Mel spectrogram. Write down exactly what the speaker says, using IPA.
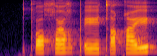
tʼ ɔ χ œ ʁ pʼ eː tʼ a q e

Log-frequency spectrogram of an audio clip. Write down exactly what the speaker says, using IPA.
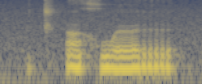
t͡ʃʼ ə̃ x w ø r

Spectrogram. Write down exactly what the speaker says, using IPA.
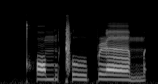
kʰ ɔ m ǁ u p ɭ ɛ m

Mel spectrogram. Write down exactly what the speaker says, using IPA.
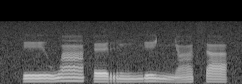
eː˨ w ã˦ | ɛ˨ r ĩ˨ ŋ e˦ ɲ ã˨˦ s a˦

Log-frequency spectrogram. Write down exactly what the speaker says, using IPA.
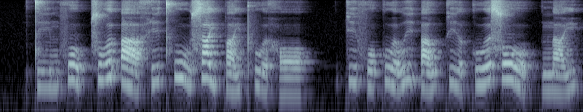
t̪ iː˩ m f oː˥˨ p̚ s u˧˥ ə̯ ʔ aː˧˩ h i˧˥ t̪ʰ uː˥˨ s a˥˨ j p a˩˧ j pʰ u˧˩ ə̯ h ɔː˩ | k i˧ f o˩ k u˧˩ ə̯ ʋ i˧ ʔ a˩˧ w k i˧˩ ə̯ k u˧˥ ə̯ s oː˥˨ | n a˩˧ j

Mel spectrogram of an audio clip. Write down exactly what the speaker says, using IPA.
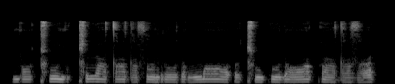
j ɔː ǁʰ ũ j u ǁ ɯː tˤ ɤ dˤ u sˤ õ r oː ɗ ɔ ŋ͡m ɔː ʔ ɤ ǁ ũ k õ ɗ ɔː qʷ e dˤ ɛ zˤ ɛ

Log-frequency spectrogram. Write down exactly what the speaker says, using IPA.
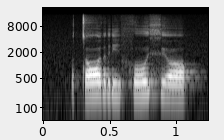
t ɔ r i f o xʲ ɔ

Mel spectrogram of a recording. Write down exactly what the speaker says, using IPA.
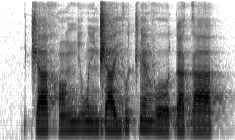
t͡ʃ aː˧ h ɔ̃˨˦ ŋ i˧ w ĩ˧ d͡ʒ aː˧ j u˦ t͡ʃ ɛ̃˦ v oː˨ ɗ a˨ ɡ a˨

